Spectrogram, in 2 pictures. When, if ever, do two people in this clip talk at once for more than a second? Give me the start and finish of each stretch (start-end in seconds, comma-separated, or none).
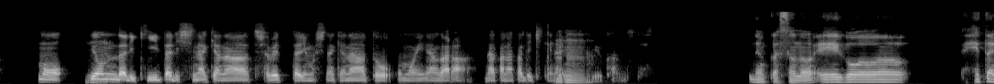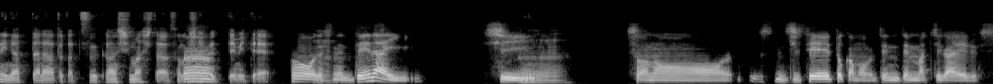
none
